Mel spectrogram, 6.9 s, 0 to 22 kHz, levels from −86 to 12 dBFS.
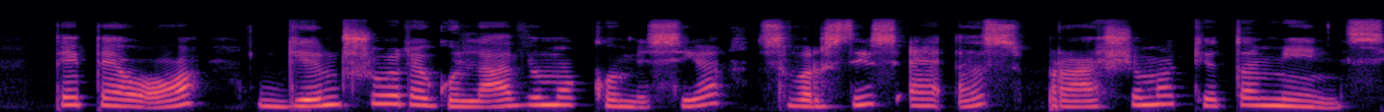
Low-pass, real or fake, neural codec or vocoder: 10.8 kHz; fake; codec, 44.1 kHz, 7.8 kbps, DAC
